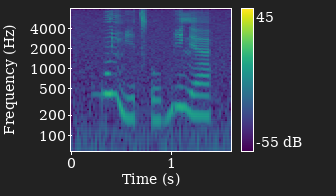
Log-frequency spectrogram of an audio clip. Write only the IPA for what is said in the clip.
b o˥ ɲ i˩ t͡sʼ u˩ b i˥ lʲ æ˧

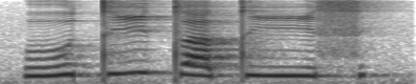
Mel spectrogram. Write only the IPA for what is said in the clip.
u t i t a t i s

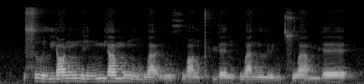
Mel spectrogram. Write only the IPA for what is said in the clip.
s ɹ̩˥˩ l j ɑ˥ ŋ n̪ i˧˥ n m j ä˥ m ʊ˥˩ ŋ m w a̰˨˩ ɪ̯ l u˦ x w ɑ˧˥ ŋ pʰ ɥ ɛ˧˥ n p w a˥ n l y̰˨˩ n t͡s w ä˥˩ m ɥ ɛ˥

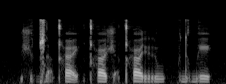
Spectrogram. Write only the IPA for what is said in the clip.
ʃ ɯ ɡ͡ǁ æ̰ qʰ e | qʰ ø ʃ ḭ qʰ ø r u | d u b e

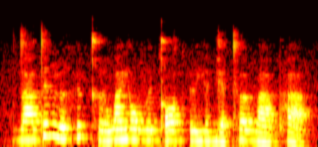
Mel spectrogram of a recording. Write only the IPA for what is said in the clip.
d a t e ŋ ɘ h y kʰ ɘ w a j ɔ v e kʼ ɔ t͡sʼ y j e ɡʲ a tʰ œ v a pʰ a

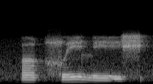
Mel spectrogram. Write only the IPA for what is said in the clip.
ɒ q χʷ e l e x

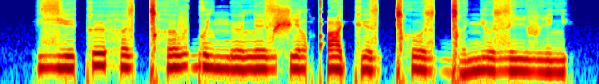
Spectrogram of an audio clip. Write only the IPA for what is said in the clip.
zʲ e k ø h ə z ǀʰ ə v ɡ ʊ lʲ ŋ ø l e z ʃ i lʲ qʼ ə kʲ ə z ǀʰ ʊ z ɡ͡ǀ ə nʲ ʊ z i v i lʲ

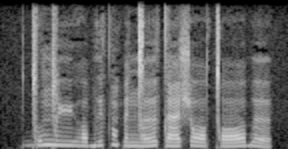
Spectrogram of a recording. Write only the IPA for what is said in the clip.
ɡ͡ǀ o ŋ͡ǀ yː ɦ ɔ b ɨ t ɔ̃ p ɛ ŋ͡ǀ əː t æ ʃ ɔː ǀ ɔː b əː

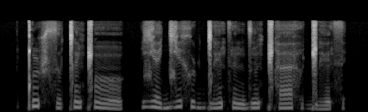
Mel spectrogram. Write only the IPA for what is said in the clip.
ǃ ũ ʂ s ʊ ǀ ɛ̃ ǁ ɔ̃ | ʑ ɛ d͡ʑ e x u ɖ ɡ͡ǀ ɛ̃ t͡s ɛ̃ n d͡z ũ ǁʰ a h ʊ ɡ͡ǁ ɛ̃ s

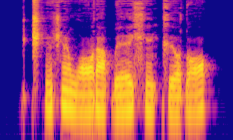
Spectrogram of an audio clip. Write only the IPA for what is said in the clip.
t͡ʃʼ ĩ ʃ ẽ w ɔ ɾ a ɓ e xʲ ɛ̃ kʲ ɔ ɗ ɔ

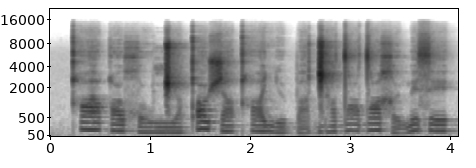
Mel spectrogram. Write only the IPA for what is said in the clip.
qʰ a˥ q u˧ χ u˩ ŋ͡ǁ ɨ˩ qʼ u˥ ʃ a˧ qʰ a˧ ʎ ɨ˩ p a˩ ɡ͡ǁ e˧ dˤ a˥ dˤ e˥ χ ɨ˩ m e˥ s e˥

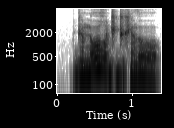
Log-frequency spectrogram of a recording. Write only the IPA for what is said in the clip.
d͡ʒ ɔ̃ n oː ʁʷ ɐ d͡ʒ ɪ d͡ʒ y ʃ ɐ̃ ð oː

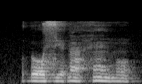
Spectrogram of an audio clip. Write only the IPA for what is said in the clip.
ɗ o zʲ e ɗ æ̃ h ẽ ŋ ũ

